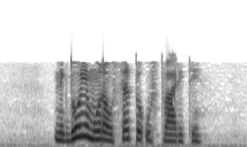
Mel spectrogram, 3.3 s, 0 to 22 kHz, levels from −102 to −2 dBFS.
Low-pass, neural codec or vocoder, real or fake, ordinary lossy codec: 19.8 kHz; none; real; AAC, 16 kbps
